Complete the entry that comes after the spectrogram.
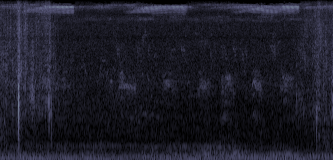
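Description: Several faint, short bird calls in the distance over a steady low rumble on the microphone, with two short rustling clicks in the first second.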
